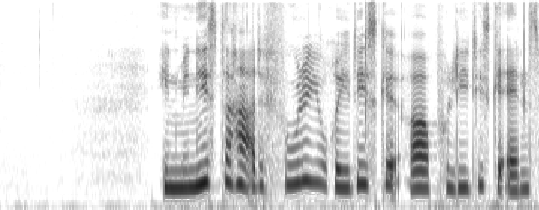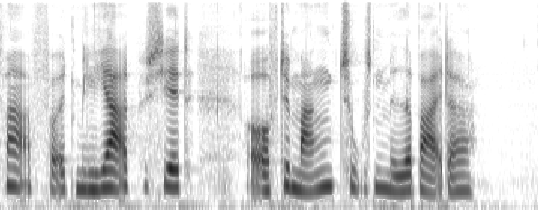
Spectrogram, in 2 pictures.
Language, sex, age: Danish, female, 34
